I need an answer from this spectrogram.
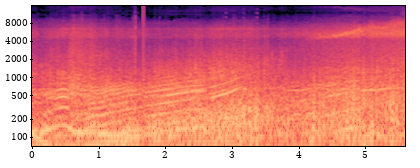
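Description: Car engine pulling hard from a standing start on a drag run, heard from inside the car: the revs climb, drop back about three seconds in at a gear change, and climb again.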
